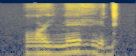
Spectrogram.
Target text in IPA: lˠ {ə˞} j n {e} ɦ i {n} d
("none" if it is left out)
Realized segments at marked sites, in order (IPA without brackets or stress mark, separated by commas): ə˞, e, none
